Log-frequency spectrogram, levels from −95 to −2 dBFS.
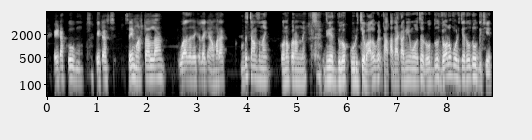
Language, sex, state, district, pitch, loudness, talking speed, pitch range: Bengali, male, West Bengal, Purulia, 140 Hz, -17 LUFS, 160 wpm, 130-150 Hz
